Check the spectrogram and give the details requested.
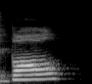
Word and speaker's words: Baal: That's what Baal worship was all about was taking the babies, the children, and throwing them into live fire to ba. Some people pronounce it as ball.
